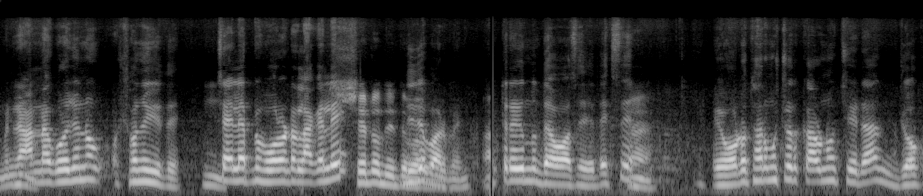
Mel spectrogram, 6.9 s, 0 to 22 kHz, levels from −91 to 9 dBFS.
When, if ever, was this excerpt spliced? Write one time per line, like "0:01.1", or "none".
0:03.7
